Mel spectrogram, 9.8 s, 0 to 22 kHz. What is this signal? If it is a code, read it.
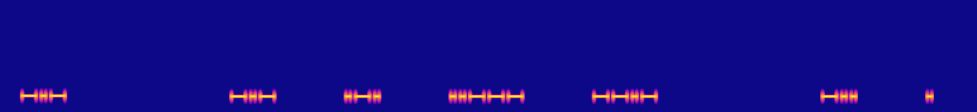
Morse code, heard as a keyed tone, about 25 wpm, spaced as for 10 wpm, 590 Hz. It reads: K KR2Q DE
